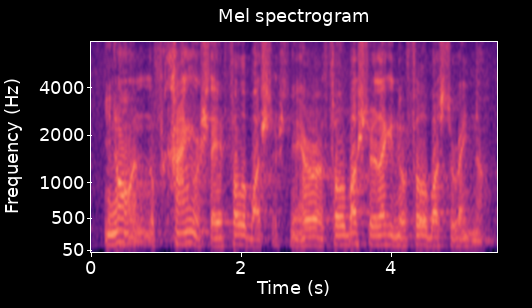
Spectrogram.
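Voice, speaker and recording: Talking very fast with hardly any pauses, a man at medium pitch uses lively intonation, with audible room echo and noticeable background noise. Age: 80s+. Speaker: resident giving public comment. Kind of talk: public comment at council meeting. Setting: village board meeting room. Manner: insistent, interrupting.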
